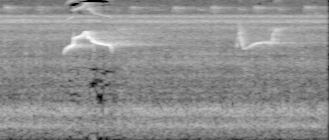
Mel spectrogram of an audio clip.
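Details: A Piratic Flycatcher, a canopy bird, near Iquitos, Peru, gives a high, thin whistle that rises then slurs down, followed by a fainter echoing note over a steady background hum.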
